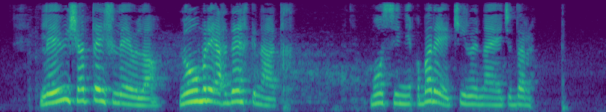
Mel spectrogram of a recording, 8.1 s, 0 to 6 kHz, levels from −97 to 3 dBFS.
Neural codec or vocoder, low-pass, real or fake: none; 5.4 kHz; real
